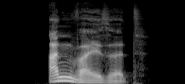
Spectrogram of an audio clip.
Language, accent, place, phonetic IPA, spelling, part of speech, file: German, Germany, Berlin, [ˈanvaɪ̯zət], anweiset, verb, De-anweiset.ogg
- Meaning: second-person plural dependent subjunctive I of anweisen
